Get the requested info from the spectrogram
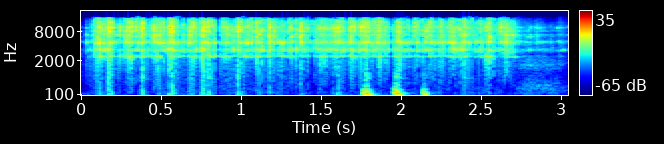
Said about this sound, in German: Und äh, man muss halt würfeln und in diese Raketen sind so Kugeln drin und das hört sich dann immer.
